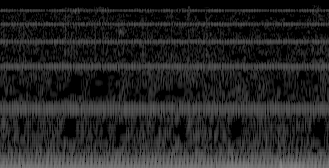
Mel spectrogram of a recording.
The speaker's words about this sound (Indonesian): Mas, bisa dimatiin AC.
